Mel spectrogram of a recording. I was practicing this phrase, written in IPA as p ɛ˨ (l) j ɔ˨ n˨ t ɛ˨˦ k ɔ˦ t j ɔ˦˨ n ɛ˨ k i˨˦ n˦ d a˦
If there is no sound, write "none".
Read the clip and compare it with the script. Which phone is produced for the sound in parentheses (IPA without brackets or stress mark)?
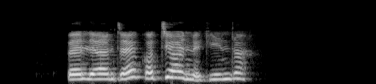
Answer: l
